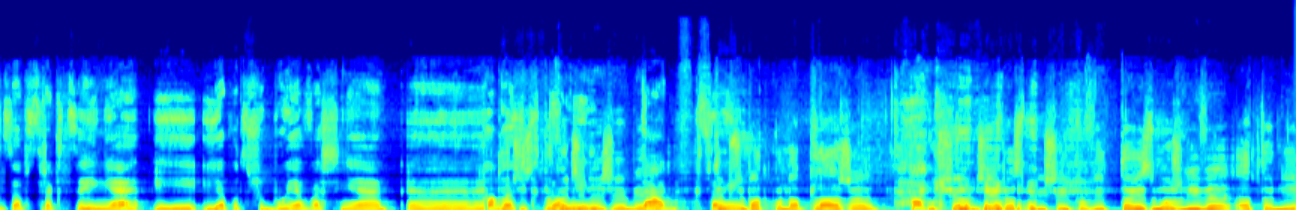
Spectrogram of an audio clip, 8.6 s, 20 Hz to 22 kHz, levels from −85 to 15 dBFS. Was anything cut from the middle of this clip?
yes; 1 cut; at 3.2 s

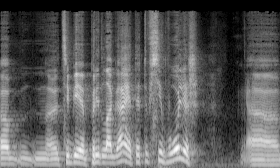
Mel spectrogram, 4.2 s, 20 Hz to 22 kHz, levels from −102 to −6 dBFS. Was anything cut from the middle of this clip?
no; 0 cuts

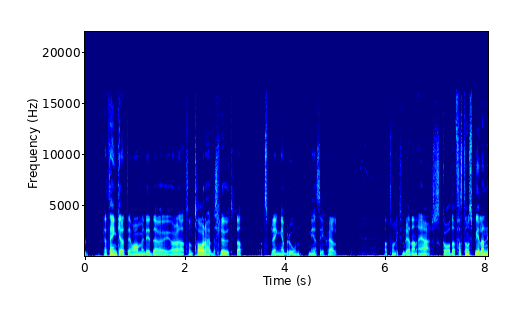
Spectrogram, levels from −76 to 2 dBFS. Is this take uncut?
yes; 0 cuts

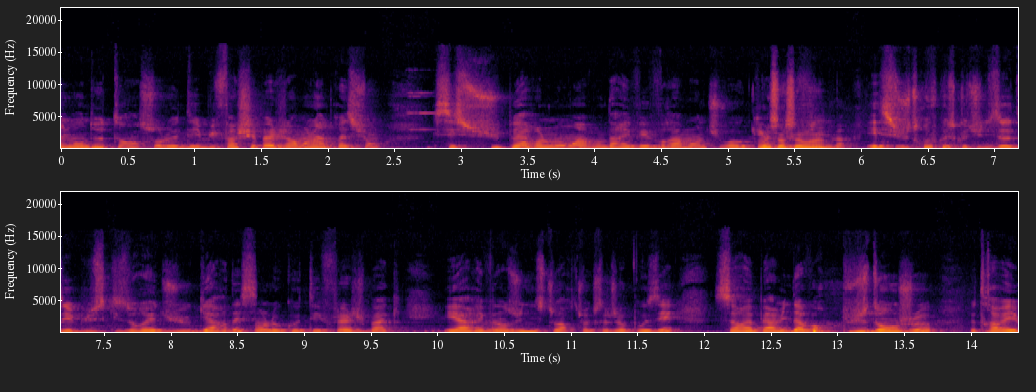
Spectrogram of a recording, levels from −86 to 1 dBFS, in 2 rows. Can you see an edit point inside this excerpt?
yes; 2 cuts; at 6.0 s, 8.6 s

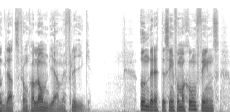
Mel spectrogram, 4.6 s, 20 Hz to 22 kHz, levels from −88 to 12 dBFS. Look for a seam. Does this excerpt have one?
no; 0 cuts

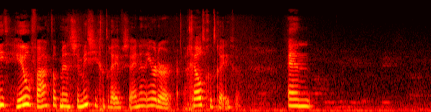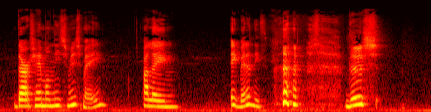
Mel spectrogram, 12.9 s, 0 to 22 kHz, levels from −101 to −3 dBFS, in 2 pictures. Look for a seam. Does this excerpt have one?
no; 0 cuts

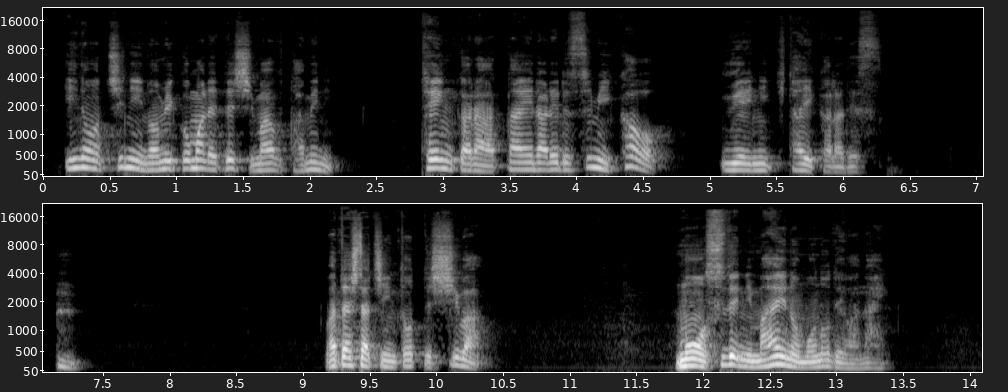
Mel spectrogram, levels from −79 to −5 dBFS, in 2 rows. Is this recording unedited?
yes; 0 cuts

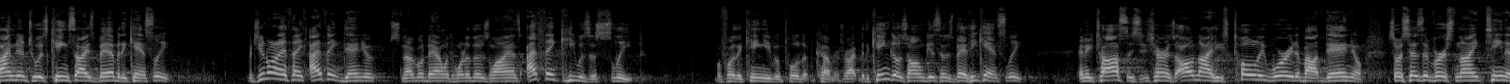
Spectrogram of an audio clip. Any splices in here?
no; 0 cuts

